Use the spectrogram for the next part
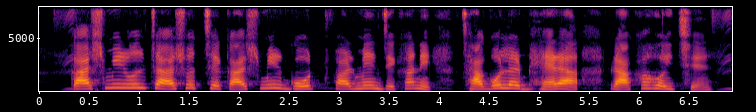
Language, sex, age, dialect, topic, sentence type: Bengali, female, 18-24, Western, agriculture, statement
